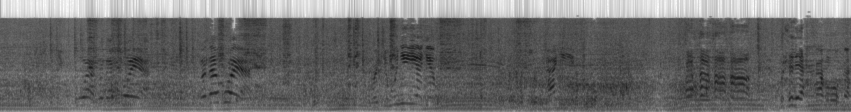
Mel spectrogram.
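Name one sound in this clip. An engine revs up and down repeatedly as a vehicle pushes through mud.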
